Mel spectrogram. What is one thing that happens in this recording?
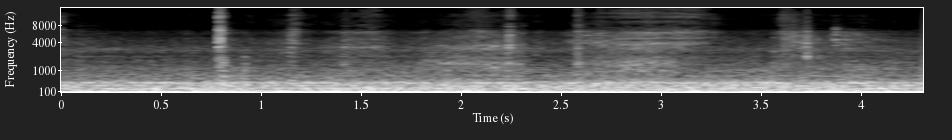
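A page of a book rustles as it turns.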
